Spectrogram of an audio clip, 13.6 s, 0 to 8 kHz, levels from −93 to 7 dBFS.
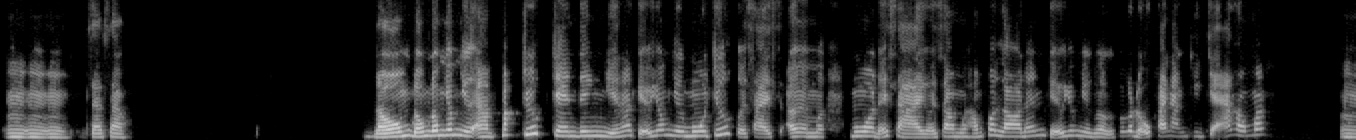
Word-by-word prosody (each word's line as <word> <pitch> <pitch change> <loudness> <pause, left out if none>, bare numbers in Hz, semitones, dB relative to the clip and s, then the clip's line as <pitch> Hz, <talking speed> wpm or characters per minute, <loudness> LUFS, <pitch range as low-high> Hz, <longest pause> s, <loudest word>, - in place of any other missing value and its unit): Ừm, 205 0 -1
ừm, 195 -1 -1
ừm, 185 -2 -4 0.2
sao, 200 -1 0
sao? 200 -2 -3 2.3
Đúng, 225 +5 +7
đúng, 240 +3 +6
đúng, 280 +2 +6
giống 310 +1 +4
như, 270 -4 +3
à, 220 0 +3
bắt 315 -1 +3
trước 380 +4 +4
trending 260 -1 +1
gì 210 -1 0
đó, 275 +4 -3
kiểu, - - +1
giống 300 +1 -5
như, 265 -3 -1
mua 260 +1 +1
trước 335 +9 -3
rồi 200 - -4
xài 195 -1 -2
s - - -22
ờ, 215 +2 +1
ờ, 225 - -4
m 215 0 -6 0.3
mua 255 0 0
để - - -3
xài 190 -7 -1
rồi 185 0 -4
xong 220 +1 -2
rồi 215 0 -6
không 205 +2 -6
có 310 +5 -2
lo 235 -4 +1
đến 260 +6 -8
kiểu - - -1
giống 275 +4 -7
như, 240 -4 -6
người 205 -4 -6
có 250 - -13
có 270 - -2
đủ - - -2
khả 230 -2 +1
năng 240 -1 -8
chi 235 -1 -21
trả - - -3
hông 280 0 -4
á. 320 +1 -4 0.7
Ừm. 200 -1 -5
240 Hz, 225 wpm, -23 LUFS, 205-270 Hz, 2.3 s, Đúng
